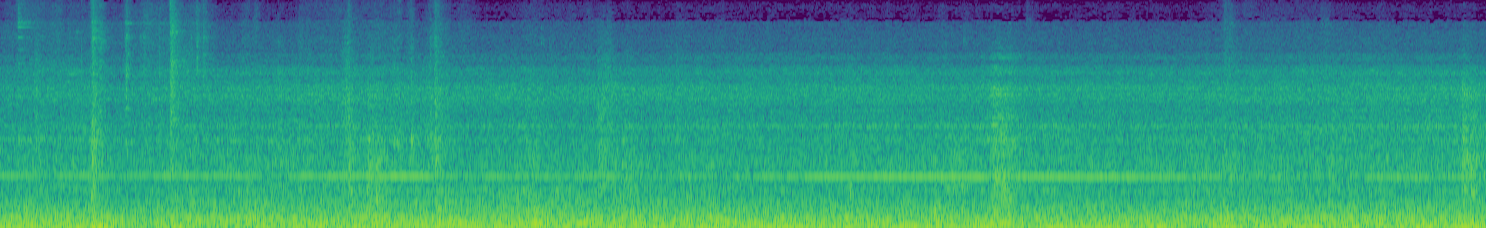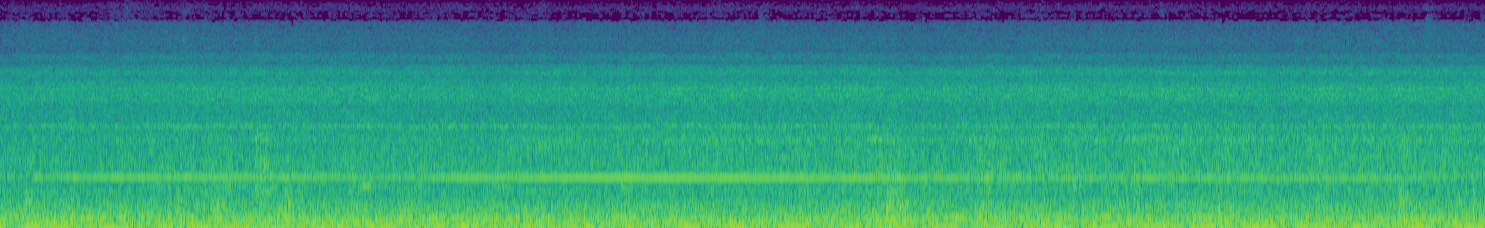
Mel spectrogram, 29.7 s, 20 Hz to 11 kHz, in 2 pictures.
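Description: Kintetsu 22000 series ACE limited express electric train running along the line, heard from inside the car: a steady rumble of wheels on rail with a high tone held throughout. Several sharp clicks come in the first few seconds and a few more later.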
